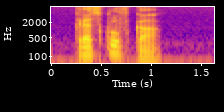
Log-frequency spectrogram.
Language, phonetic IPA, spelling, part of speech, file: Polish, [krɛˈskufka], kreskówka, noun, Pl-kreskówka.ogg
